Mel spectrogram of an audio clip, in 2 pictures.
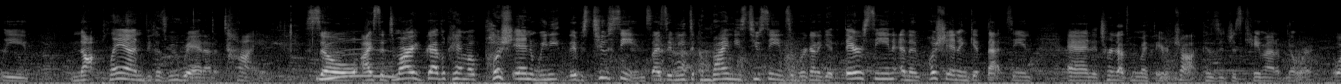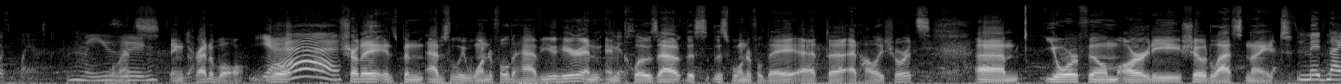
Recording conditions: busy venue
